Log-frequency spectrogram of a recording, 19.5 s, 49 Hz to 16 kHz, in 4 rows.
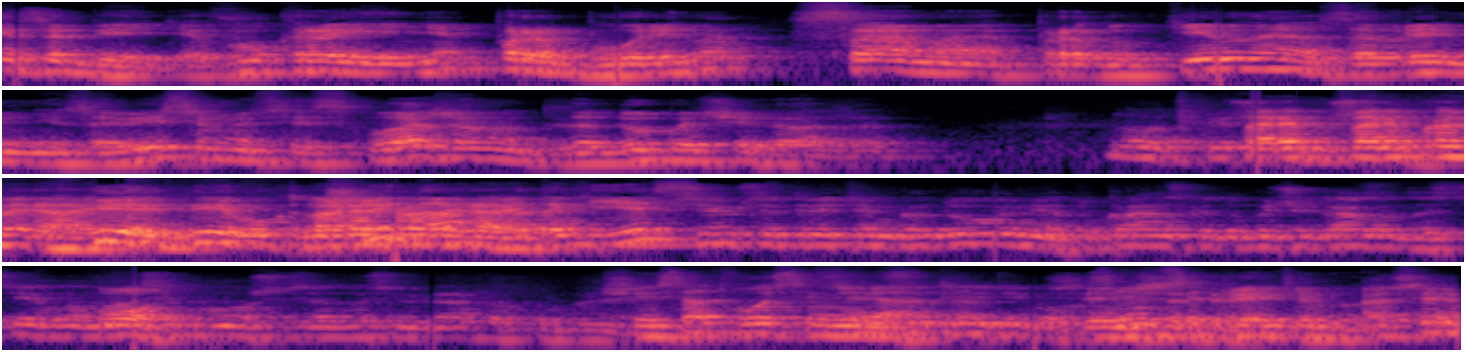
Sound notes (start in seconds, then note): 12.6 voice-over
